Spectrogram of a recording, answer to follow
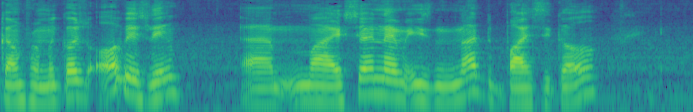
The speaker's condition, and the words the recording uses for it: Cerebral palsy. There's actually a reason why my voice sounds the way it does and why I can't always formulate the words correctly.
